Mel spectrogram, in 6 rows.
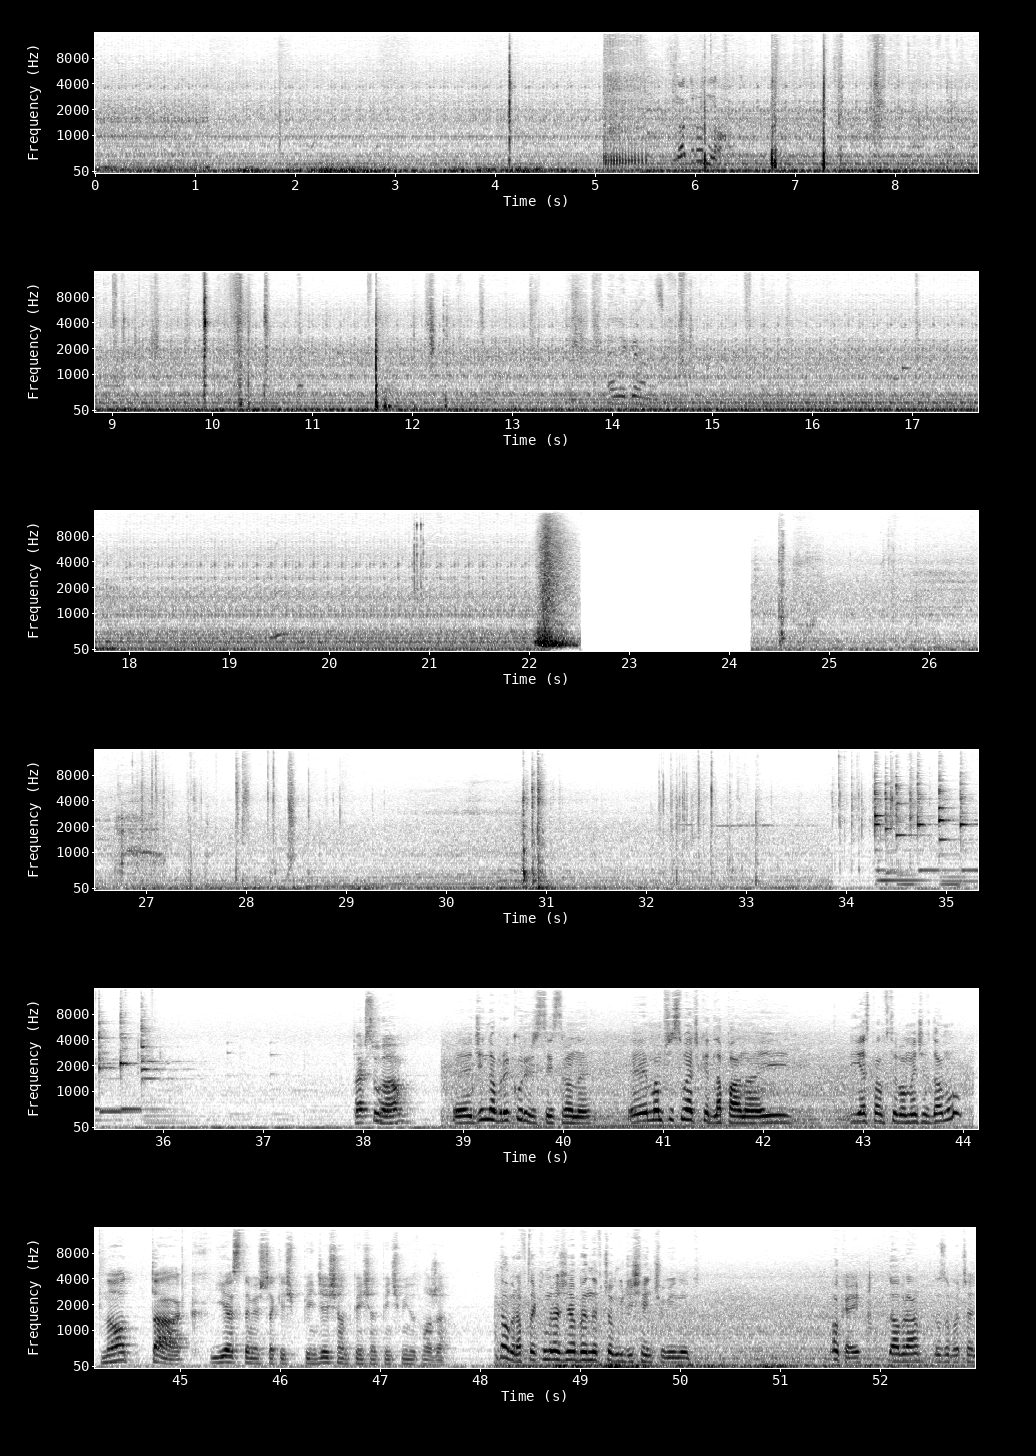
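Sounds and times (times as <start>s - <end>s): van engine idling: 0.0s - 22.0s
low traffic rumble: 0.0s - 22.1s, 24.2s - 52.9s
smartphone ringtone: 34.3s - 37.4s.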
